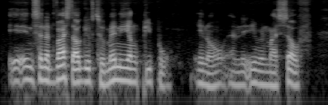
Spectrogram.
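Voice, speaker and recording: A man with a non-native accent, medium pitch and a dark, mellow tone, moderate pace and fairly even intonation, dry, close sound with no echo, very clean recording with a silent background. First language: not English. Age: 20s. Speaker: community youth worker. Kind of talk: interview conversation.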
